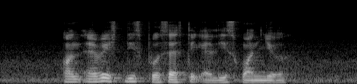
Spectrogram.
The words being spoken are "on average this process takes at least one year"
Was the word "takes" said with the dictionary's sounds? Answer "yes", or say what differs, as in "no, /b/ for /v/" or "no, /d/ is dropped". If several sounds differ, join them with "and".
no, /s/ is dropped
